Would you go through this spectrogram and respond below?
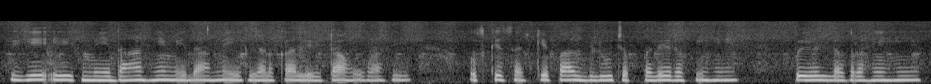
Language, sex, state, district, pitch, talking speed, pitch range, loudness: Hindi, female, Bihar, Jamui, 195 Hz, 150 wpm, 190-200 Hz, -20 LUFS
